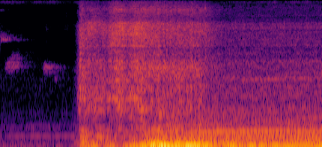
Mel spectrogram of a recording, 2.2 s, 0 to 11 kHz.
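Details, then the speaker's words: Used Maruti 800 (Euro 2) petrol car starting on the self-starter, no leaks reported: the engine catches almost at once and settles into a smooth, even idle; normal start, seller calls the engine sound very good. "চাওক একদম একেবাৰে ইমান ধুনীয়া চেল্ফত start হৈ গৈছে। মাত শুনা পাইছে একদম ধুনীয়া হৈছে গাড়ী পূৰা টিপ টপ কণ্ডিশ্যনৰ গাড়ী হয় এখন"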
